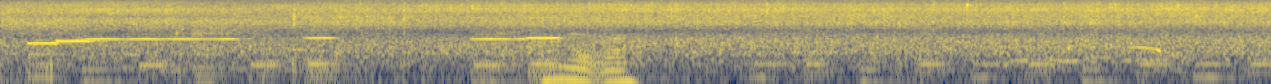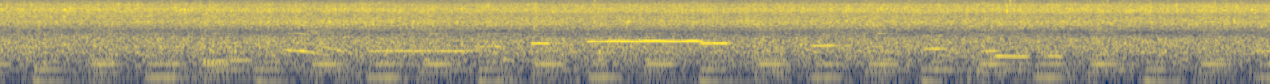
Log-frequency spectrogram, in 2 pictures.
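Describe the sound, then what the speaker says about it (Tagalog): Strong stream water rushing through Fairy Glen on the Isle of Man, a steady broadband roar that runs the whole length, with people talking over it now and then. "Malakas pa rin ang tubig guys."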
